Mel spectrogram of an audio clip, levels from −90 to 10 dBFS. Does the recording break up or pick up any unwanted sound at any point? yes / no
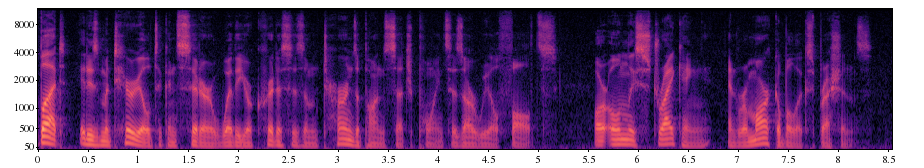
no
